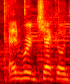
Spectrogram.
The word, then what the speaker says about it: Eduard Checo: It's Edward Checo.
